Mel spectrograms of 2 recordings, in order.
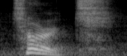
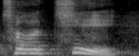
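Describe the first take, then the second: First: It ends on a bare ch sound. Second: It ends with an added ee vowel. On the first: The speaker calls it right. "church가 맞는 발음입니다" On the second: The speaker calls it wrong. "치읓 다음에 이 또는 위 모음을 넣어서 처치"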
